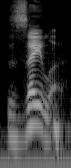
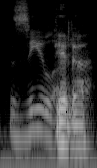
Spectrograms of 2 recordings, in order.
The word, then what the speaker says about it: Seele: I mean, the Evangelion wiki article lists the pronunciation as Zayla. What? Let's see what German Google translates as as. Zayla. Oh. Seele. Sense, I guess. Zila.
